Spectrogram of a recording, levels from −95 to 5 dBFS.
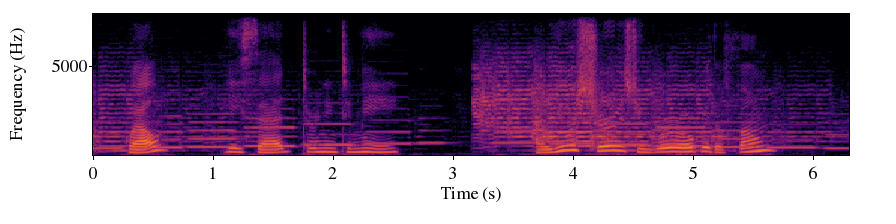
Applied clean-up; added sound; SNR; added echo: none; Wind instrument, woodwind instrument + Guitar; 8 dB; none.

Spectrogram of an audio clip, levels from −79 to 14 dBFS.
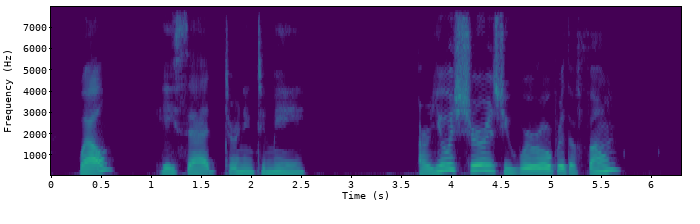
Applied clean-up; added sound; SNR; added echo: none; none; none; none.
